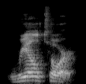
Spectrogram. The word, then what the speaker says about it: realtor: have an amazing day remember real tour two syllables okay awesome guys have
